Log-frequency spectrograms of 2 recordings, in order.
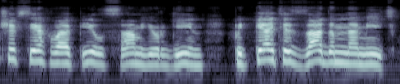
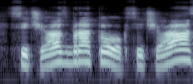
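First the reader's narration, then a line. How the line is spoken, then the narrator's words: Gentle, affectionate. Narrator (Russian): ласково говорил Митька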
